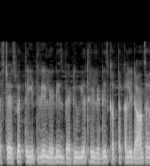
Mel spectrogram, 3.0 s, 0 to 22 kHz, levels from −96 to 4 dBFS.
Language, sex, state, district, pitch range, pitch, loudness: Hindi, male, Maharashtra, Mumbai Suburban, 110-120 Hz, 115 Hz, -19 LUFS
